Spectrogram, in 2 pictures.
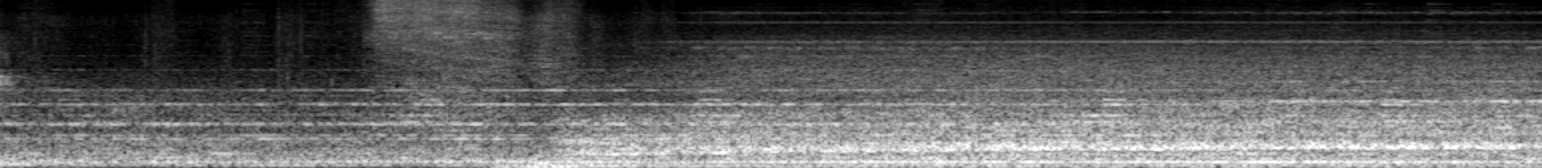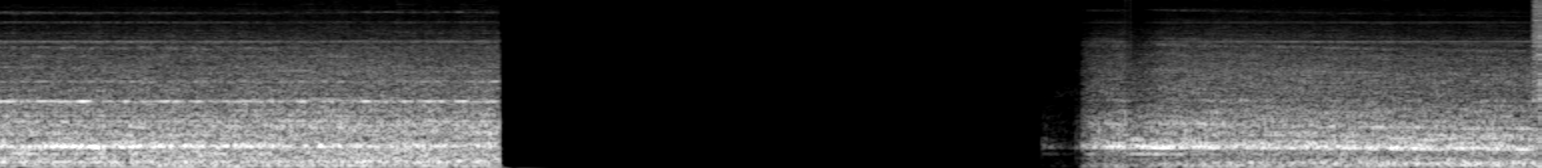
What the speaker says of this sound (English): The elevator, it wasn't going to my testing track, so I've rerouted the lift.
